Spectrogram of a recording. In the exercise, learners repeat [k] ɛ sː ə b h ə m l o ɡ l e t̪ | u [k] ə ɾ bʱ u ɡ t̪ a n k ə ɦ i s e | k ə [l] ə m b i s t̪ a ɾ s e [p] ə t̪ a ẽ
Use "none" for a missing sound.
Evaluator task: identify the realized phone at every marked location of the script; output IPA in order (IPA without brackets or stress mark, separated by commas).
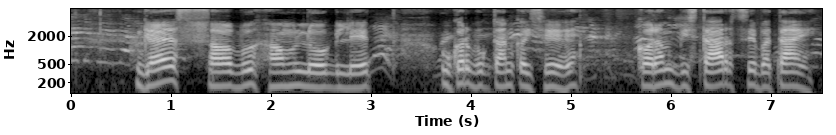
ɡ, k, ɾ, b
